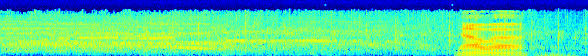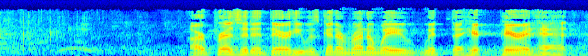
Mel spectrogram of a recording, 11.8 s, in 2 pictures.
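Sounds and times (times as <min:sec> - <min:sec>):
crowd cheering and applauding: 0:00.0 - 0:06.9
speech: 0:04.6 - 0:05.4, 0:07.8 - 0:11.7.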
